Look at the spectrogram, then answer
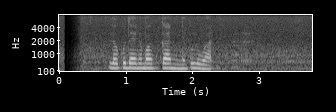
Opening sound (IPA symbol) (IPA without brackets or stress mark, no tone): l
